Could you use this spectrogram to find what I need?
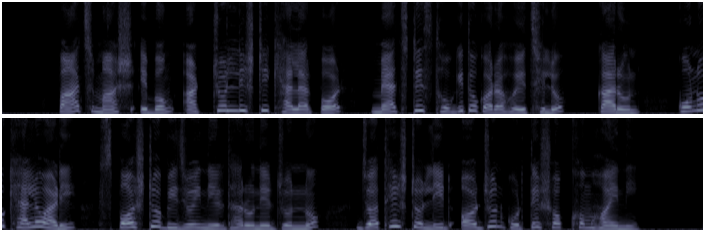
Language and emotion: Bengali, neutral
